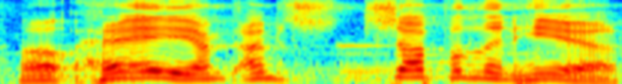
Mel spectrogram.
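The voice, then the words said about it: Put-on Brooklyn twang. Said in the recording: “in that this delectable Brooks and twang”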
